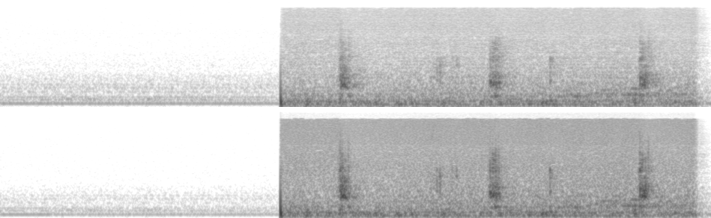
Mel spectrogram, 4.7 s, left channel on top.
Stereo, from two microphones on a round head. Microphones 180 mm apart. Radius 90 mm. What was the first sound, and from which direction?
Ticking, 60° right (ahead or behind).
